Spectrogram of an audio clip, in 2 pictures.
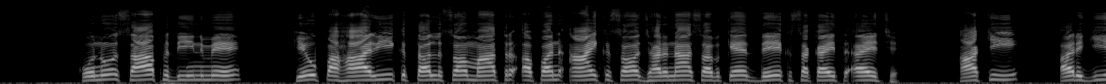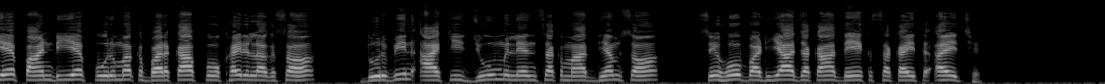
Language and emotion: Maithili, neutral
